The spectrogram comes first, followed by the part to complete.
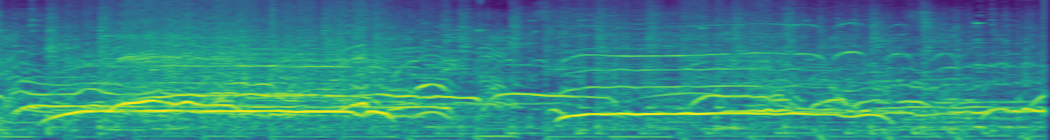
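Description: Live cumbia band playing loudly: a stepping bass line under a long, gliding lead melody, with whoops and cheers from the crowd.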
